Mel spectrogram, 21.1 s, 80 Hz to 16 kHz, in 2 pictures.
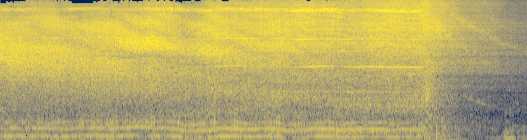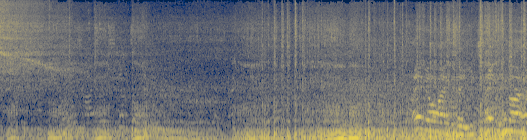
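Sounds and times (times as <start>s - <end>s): turbo whine: 0.0s - 12.9s
tractor engine at full power: 0.0s - 21.0s.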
